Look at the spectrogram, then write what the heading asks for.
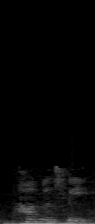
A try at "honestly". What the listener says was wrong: Honestly does not, you don't pronounce the H. You just say honestly, not honestly, honestly.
